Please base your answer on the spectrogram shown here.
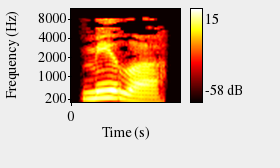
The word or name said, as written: mila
